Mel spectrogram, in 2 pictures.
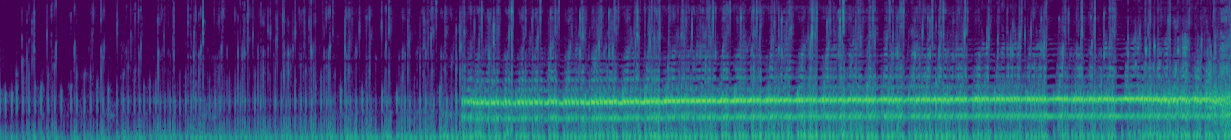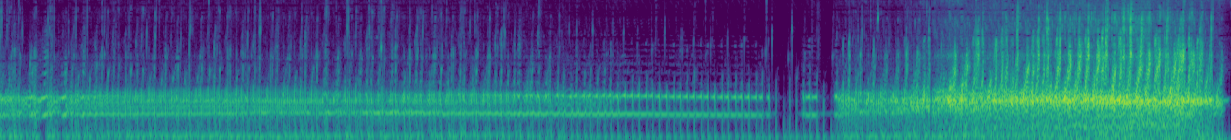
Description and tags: sqeaking whining bubbles in water with burst
blowing through a large diameter dringking straw into bubble tea and humming high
